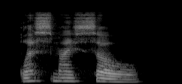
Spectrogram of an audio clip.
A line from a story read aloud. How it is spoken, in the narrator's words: whispered the old bartender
